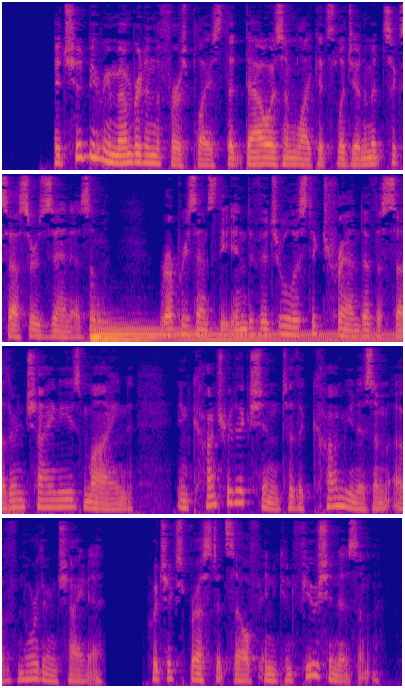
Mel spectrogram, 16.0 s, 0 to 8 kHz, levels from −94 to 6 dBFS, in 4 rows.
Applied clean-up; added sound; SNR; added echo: none; Bowed string instrument; -4 dB; none.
